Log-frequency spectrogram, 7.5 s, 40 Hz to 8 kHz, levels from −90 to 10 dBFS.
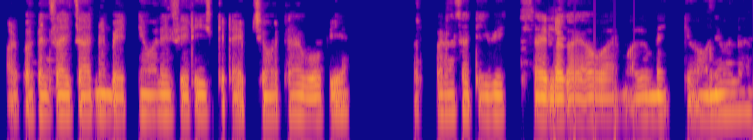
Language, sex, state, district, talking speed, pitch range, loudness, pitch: Hindi, male, Bihar, Darbhanga, 190 wpm, 105-120 Hz, -23 LUFS, 110 Hz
